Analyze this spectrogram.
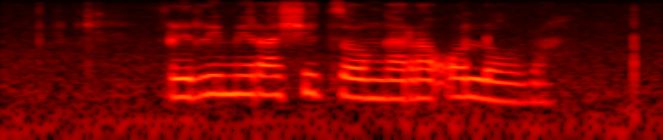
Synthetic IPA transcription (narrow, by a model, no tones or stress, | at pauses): ririmiɾaʃit͡sɔŋɡaraʔɔlɔːβa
